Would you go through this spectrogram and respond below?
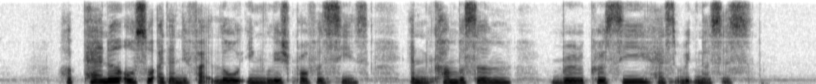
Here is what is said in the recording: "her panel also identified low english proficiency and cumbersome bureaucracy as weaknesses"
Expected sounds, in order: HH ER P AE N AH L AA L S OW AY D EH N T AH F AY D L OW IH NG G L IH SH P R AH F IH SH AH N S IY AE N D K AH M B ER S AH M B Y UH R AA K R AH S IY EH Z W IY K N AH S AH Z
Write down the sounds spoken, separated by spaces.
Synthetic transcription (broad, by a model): HH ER P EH N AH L AA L S OW AY D EH N T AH F AY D L OW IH NG G L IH SH P R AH F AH S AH S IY N K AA M B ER S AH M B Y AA K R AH S IY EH S W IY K N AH S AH S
